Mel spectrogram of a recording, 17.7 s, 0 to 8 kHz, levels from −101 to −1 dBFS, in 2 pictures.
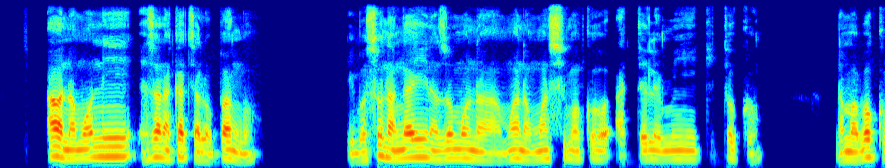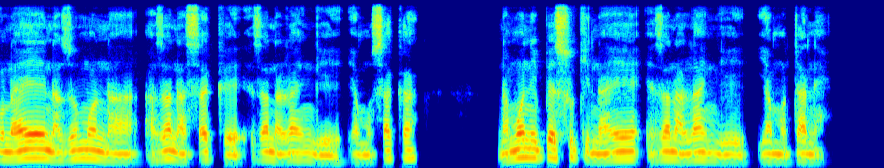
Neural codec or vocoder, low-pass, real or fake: none; 7.2 kHz; real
